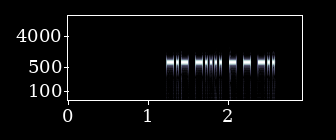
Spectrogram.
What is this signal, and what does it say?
Morse code, heard as a keyed tone, about 40 wpm, 700 Hz. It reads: K6TTD
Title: USA Call Signs - 5 Characters - Repeated 2x - 40wpm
